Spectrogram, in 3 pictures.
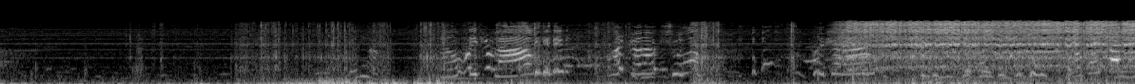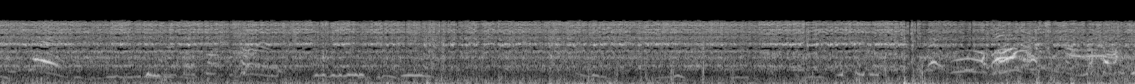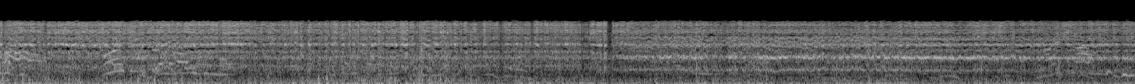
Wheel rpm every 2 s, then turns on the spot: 0, 20, 20, 20, 170, 230, 230, 230, 230, 220, 220, 220, 230, 230, 180, 160, 170.
2-6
